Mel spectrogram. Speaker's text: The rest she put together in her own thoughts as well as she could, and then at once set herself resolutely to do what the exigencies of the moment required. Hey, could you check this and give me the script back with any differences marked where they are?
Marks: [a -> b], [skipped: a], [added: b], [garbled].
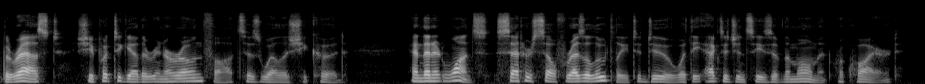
The rest she put together in her own thoughts as well as she could, and then at once set herself resolutely to do what the exigencies of the moment required.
